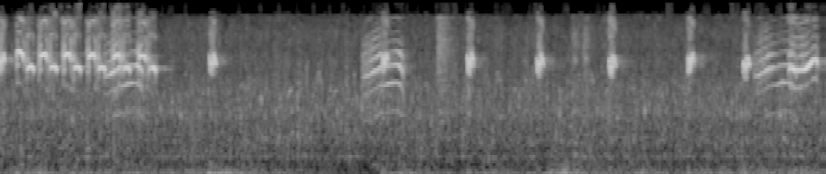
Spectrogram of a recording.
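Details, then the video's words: Crimson sunbird (sogon) singing long and energetically: a quick burst of high warbled notes, then scattered sharp chips and a rising slurred phrase, very high-pitched throughout. "MASTERAN SOGON FULL NEMBAK! Suara Sogon Gacor Panjang | Pancingan untuk Sogon Biar Rajin Bunyi"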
